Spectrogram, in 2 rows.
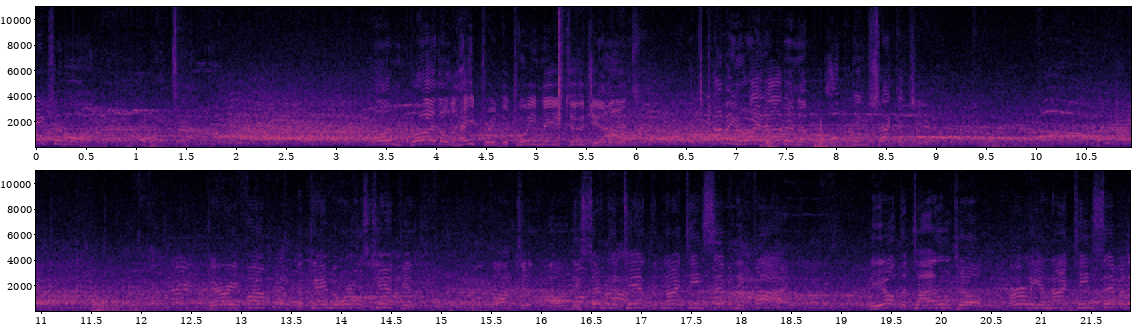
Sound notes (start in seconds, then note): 3.7 crowd cheering; 9.2 crowd chatter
